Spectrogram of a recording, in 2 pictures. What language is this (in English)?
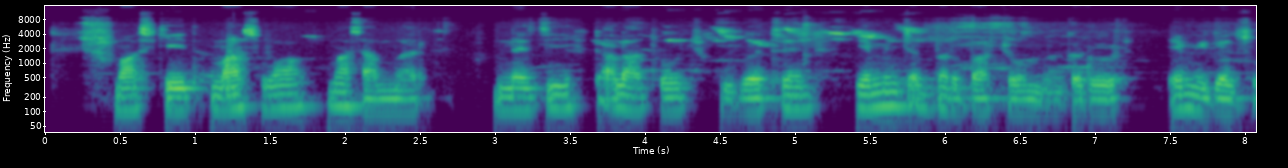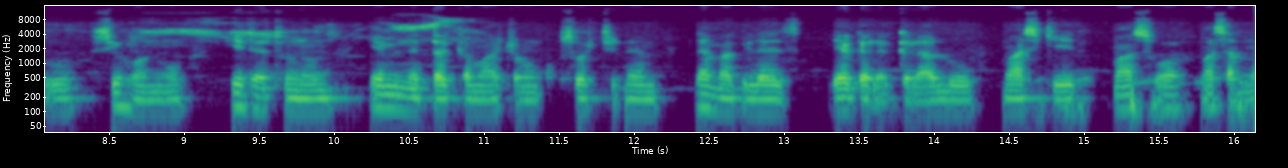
Amharic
